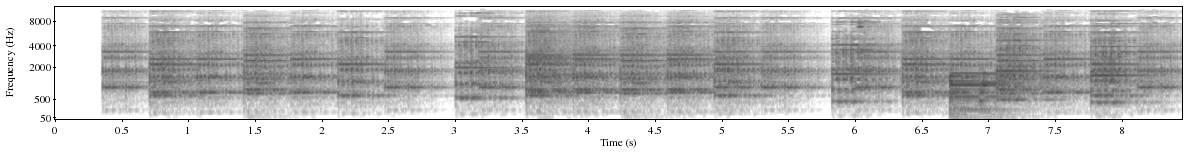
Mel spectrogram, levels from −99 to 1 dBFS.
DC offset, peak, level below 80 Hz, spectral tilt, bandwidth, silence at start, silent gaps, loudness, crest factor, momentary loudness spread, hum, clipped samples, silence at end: under 0.1%; -16 dBFS; -84 dBFS; 2.5 dB/octave; 11.5 kHz; 0.35 s; none; -32 LUFS; 20 dB; 8 LU; none; under 0.1%; 0 s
